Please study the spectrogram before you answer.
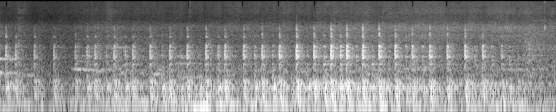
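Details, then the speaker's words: Chevrolet Prisma/Onix front left (driver side) shock absorber removed from car, pumped by hand: quick uneven clacks about three a second from play in the piston rod, causing suspension knock despite no oil leak. "Ó a folga que tá na haste, ó. Ó. Ó. Ó o barulho."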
